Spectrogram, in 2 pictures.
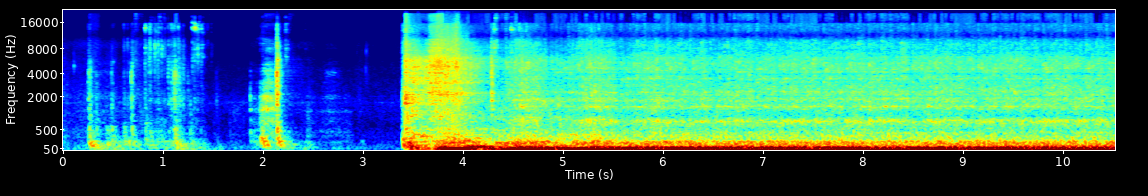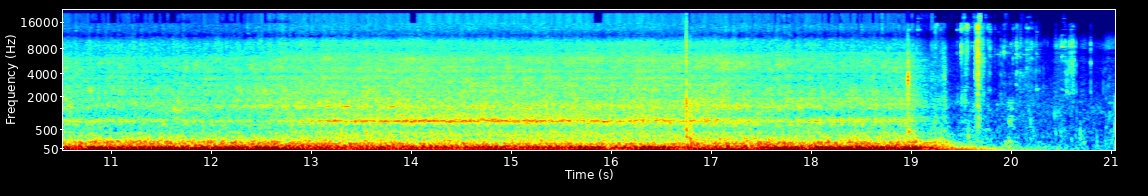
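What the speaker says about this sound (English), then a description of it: "I'm just going to start it, see if it starts." A 1964 Ford Galaxie fitted with cheap mufflers cranks after a few brief clicks, then catches and runs loud and steady with a deep exhaust rumble before shutting off near the end.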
